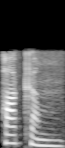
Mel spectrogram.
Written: hakim

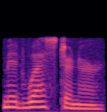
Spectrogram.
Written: Midwesterner

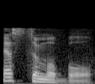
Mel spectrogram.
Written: estimable

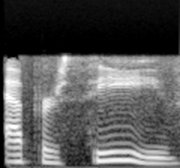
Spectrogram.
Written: apperceive

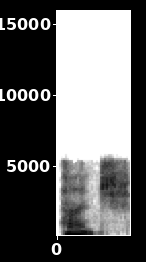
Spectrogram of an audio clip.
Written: hunch

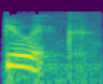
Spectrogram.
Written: Buick

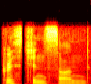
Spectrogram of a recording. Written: Kristiansund

